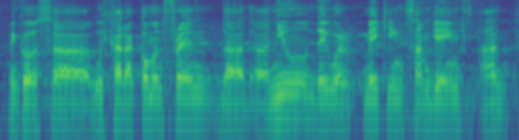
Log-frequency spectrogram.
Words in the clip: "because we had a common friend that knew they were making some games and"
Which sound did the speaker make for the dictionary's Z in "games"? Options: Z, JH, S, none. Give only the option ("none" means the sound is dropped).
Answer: S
